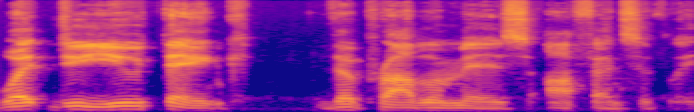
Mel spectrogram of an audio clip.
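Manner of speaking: earnest, dead-serious, low voice. Asking listeners a genuinely serious question: serious, earnest tone. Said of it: "Here's serious [name] voice".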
